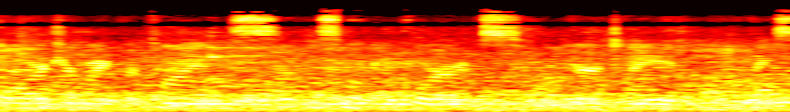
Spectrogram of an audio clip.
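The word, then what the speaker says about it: goethite: Well, it's spelled gothite, but I pronounce it gertite.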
